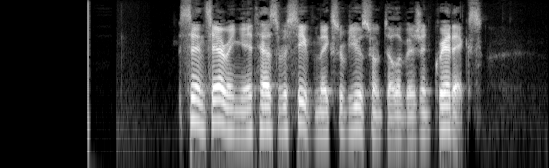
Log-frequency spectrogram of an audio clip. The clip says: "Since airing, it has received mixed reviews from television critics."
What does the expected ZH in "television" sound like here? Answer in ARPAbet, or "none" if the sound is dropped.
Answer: ZH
